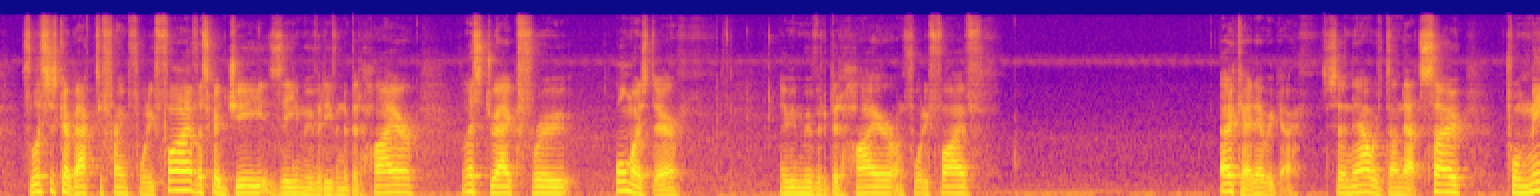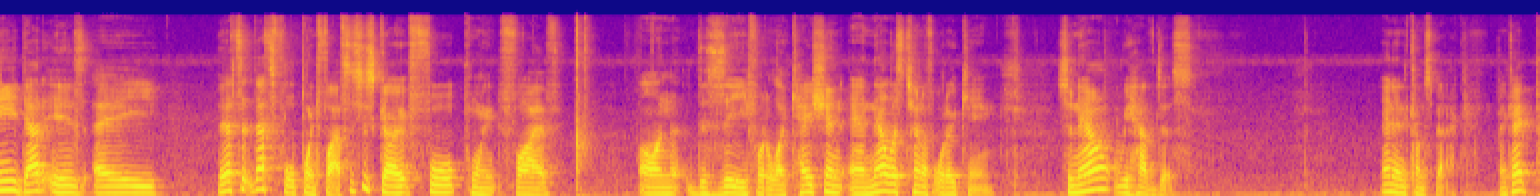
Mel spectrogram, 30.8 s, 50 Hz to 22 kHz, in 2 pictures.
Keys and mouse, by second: 2.2 g, 3.5-4.2 middle drag, 4.2-9.4 drag, 7.2 g, 9.4-10.2 middle drag, 10.2-24.6 drag, 24.6-25.4 middle drag, 25.4-30.8 drag, 26.8 space, 30.4 alt+a.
